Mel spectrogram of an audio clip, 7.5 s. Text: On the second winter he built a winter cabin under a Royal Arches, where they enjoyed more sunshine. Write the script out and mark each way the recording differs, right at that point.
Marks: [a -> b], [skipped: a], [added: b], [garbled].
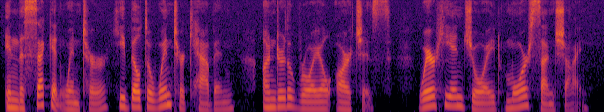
[On -> In] the second winter he built a winter cabin under [a -> the] Royal Arches, where [they -> he] enjoyed more sunshine.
